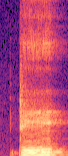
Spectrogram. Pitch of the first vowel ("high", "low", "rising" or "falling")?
rising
